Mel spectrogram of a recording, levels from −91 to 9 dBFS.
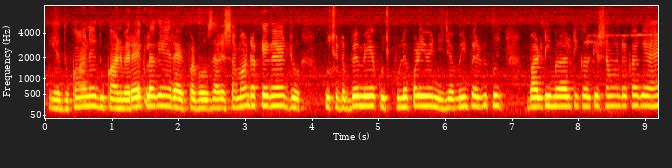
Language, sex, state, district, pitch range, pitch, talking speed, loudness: Hindi, female, Bihar, Kaimur, 200-230 Hz, 220 Hz, 235 wpm, -16 LUFS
